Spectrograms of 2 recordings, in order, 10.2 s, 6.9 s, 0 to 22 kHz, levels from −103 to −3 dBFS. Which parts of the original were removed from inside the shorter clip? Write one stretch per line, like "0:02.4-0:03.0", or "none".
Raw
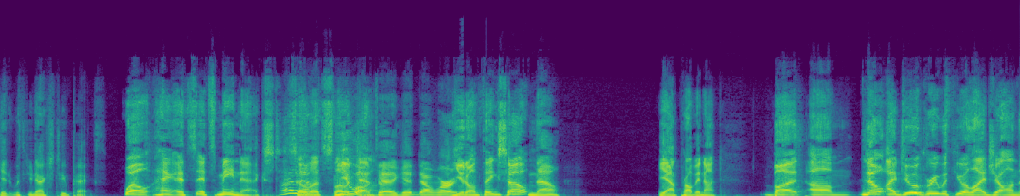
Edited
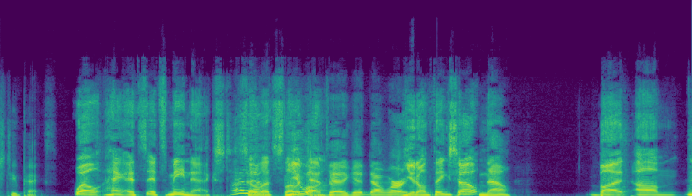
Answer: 0:06.3-0:07.5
